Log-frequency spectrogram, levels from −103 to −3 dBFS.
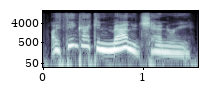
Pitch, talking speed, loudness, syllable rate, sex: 220 Hz, 230 wpm, -14 LUFS, 6.6 syllables/s, female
